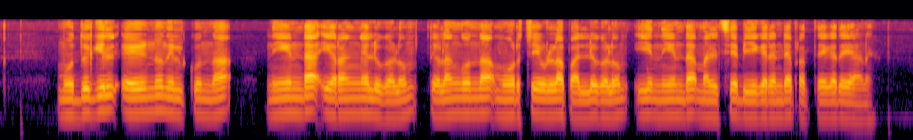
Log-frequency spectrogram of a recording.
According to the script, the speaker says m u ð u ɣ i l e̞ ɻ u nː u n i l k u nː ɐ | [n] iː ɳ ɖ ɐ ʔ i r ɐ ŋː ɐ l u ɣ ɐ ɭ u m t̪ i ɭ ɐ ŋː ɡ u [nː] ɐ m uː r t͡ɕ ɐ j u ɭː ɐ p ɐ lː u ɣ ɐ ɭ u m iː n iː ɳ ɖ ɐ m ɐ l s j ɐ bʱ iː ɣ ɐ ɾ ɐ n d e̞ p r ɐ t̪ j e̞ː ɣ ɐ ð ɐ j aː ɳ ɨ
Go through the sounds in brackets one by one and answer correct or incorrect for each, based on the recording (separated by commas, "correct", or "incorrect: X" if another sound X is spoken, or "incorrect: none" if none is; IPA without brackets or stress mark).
correct, correct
